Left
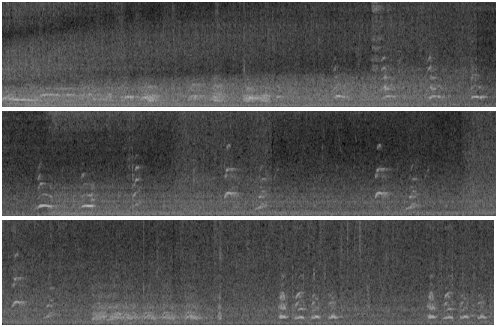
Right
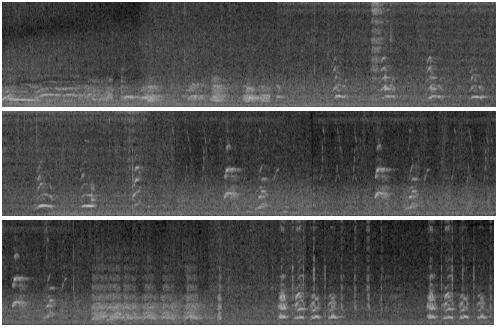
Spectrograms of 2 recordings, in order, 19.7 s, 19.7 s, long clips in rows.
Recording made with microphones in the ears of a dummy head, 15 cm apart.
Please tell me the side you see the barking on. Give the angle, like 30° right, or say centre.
40° right.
